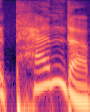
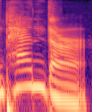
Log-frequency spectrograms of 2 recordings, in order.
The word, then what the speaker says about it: panda: 哎，我发现有些同学啊，我们后来几位同学都有这个问题，就是 panda 是 panda 吧？不要读成 panda。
